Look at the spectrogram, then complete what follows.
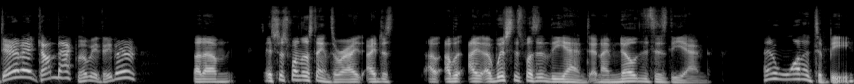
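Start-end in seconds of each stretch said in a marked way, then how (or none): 0.0-1.4 put-on cranky old man shouting, very high and angry. Joking about movie theaters going away: pretend old man yelling. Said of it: "I'm an old man yelling at cloud, going".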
